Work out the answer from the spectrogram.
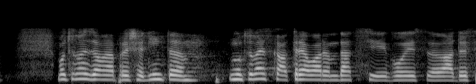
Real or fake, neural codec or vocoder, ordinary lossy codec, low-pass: fake; autoencoder, 48 kHz, 32 numbers a frame, DAC-VAE, trained on Japanese speech; Opus, 24 kbps; 5.4 kHz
